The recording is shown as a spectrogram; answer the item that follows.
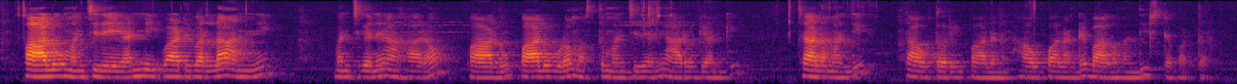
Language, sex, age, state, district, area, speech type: Telugu, female, 30-45, Telangana, Jagtial, rural, spontaneous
